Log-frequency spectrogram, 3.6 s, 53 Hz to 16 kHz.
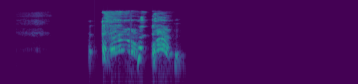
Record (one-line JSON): {"cough_length": "3.6 s", "cough_amplitude": 29026, "cough_signal_mean_std_ratio": 0.35, "survey_phase": "beta (2021-08-13 to 2022-03-07)", "age": "45-64", "gender": "Female", "wearing_mask": "No", "symptom_runny_or_blocked_nose": true, "symptom_fatigue": true, "symptom_headache": true, "symptom_onset": "4 days", "smoker_status": "Ex-smoker", "respiratory_condition_asthma": true, "respiratory_condition_other": false, "recruitment_source": "Test and Trace", "submission_delay": "1 day", "covid_test_result": "Positive", "covid_test_method": "RT-qPCR", "covid_ct_value": 18.9, "covid_ct_gene": "ORF1ab gene", "covid_ct_mean": 19.2, "covid_viral_load": "500000 copies/ml", "covid_viral_load_category": "Low viral load (10K-1M copies/ml)"}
